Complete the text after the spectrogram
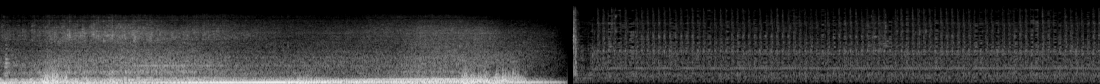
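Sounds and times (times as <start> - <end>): loud engine running: 5.5 - 11.0
fast mechanical clatter: 5.7 - 11.0.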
